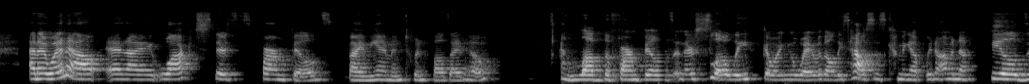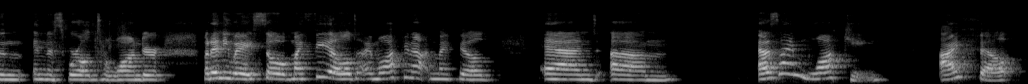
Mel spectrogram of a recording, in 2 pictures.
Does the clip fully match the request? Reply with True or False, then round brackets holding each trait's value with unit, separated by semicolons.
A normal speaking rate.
True (180 wpm)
